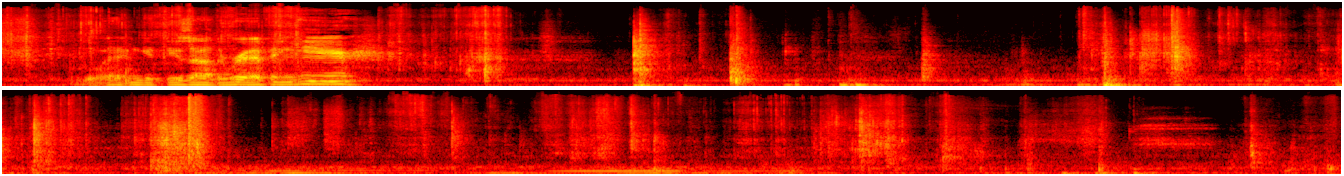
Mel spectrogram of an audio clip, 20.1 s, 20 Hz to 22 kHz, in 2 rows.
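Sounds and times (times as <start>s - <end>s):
plastic packaging crinkling and tearing: 0.0s - 4.0s, 8.1s - 17.7s.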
